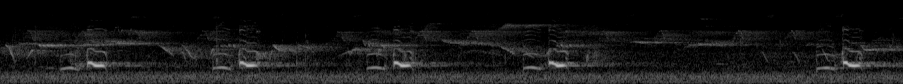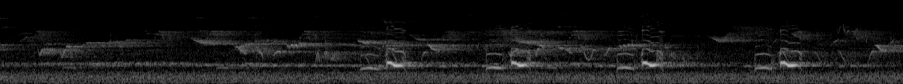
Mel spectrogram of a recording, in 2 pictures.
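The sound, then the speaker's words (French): A barbet repeats short, hollow call notes about a dozen times at fairly regular intervals, standing out over a dense background chorus of other forest birds, in the forest of 30 to 40 metre tall trees within the Angkor temple grounds, near the Bayon temple. “dont les barbus. Là, j'ai pas encore identifié l'espèce.”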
